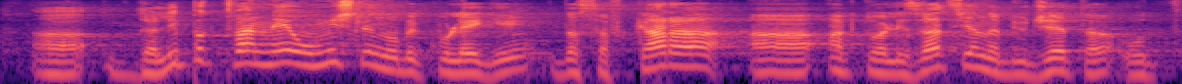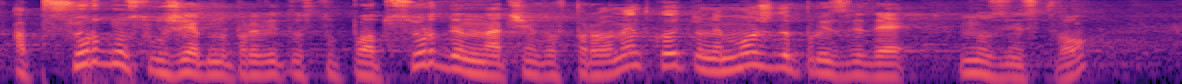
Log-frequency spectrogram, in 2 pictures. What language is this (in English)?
Bulgarian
